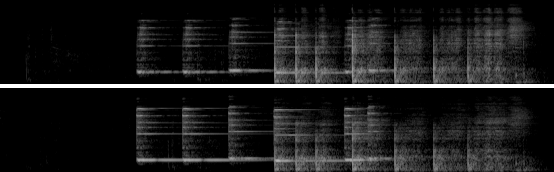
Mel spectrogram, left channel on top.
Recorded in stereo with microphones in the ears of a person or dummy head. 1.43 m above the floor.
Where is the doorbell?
70° right (ahead or behind), 4 m.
